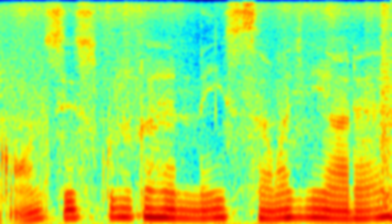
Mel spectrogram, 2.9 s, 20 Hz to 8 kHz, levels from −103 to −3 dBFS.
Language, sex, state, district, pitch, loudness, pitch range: Hindi, male, Chhattisgarh, Jashpur, 110 Hz, -15 LUFS, 100-115 Hz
